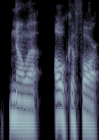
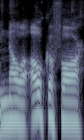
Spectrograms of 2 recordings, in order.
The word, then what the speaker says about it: Okafor: I have been told when I say Noah Okafor, it sounds like I'm saying no, so I'll overpronounce Noah Okafor just so there's not that mix up again.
